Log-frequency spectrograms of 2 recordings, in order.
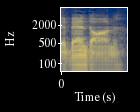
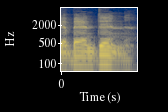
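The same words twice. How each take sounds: First: The last syllable has a full 'on' vowel. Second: The last syllable has a reduced 'in' vowel. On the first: The speaker calls it wrong. "We don't say abandon" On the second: The speaker calls it right. "We say abandon. In"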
